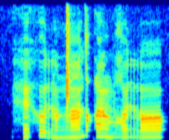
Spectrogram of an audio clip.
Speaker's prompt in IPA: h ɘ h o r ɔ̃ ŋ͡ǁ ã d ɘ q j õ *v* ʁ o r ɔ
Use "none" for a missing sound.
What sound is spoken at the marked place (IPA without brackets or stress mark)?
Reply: v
